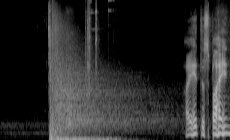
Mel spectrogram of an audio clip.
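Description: A rifle fires a single loud shot that rolls away in a long echo.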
